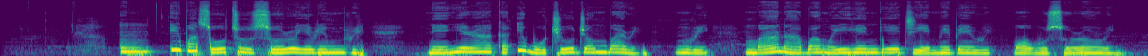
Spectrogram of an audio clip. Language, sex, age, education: Igbo, female, 15-29, tertiary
